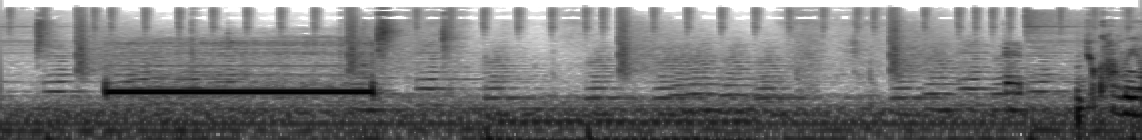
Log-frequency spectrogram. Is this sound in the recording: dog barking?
no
